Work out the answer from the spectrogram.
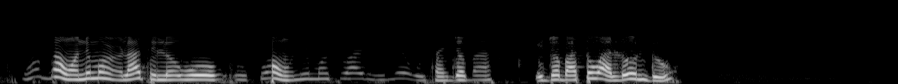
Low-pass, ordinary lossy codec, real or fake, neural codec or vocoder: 3.6 kHz; none; real; none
